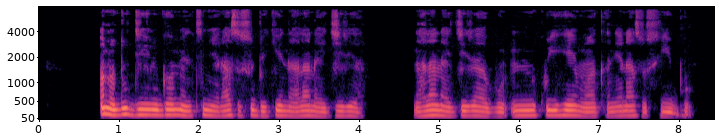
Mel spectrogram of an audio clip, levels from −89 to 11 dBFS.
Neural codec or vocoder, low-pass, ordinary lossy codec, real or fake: none; 7.2 kHz; none; real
